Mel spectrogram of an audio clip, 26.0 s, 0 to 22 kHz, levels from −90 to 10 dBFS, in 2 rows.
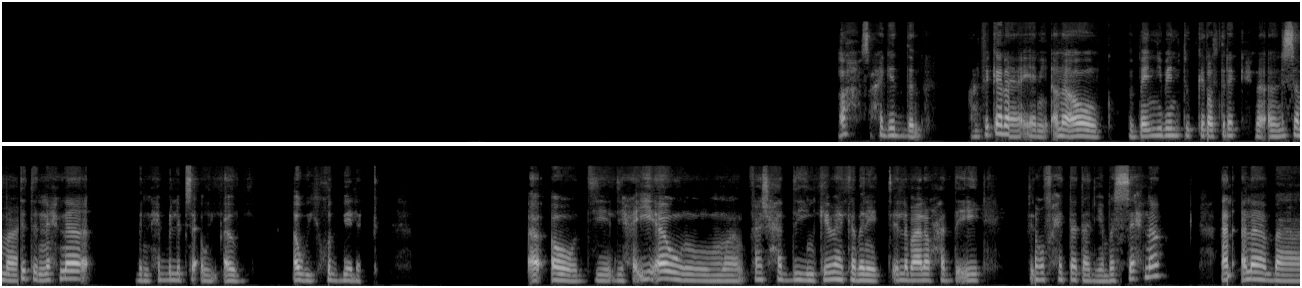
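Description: Compressed frames skipped at 10.06, 12.05, 13.13, 23.31 and 25.23 s. Missing frames, which fits a 24 ms frame size, make the speech jump ahead by about 0.15 to 0.7 s.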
